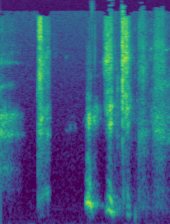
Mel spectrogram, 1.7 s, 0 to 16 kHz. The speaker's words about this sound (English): this is what happens when you got a puppy that weighs 125 pounds. It's a puppy. I thought he was full grown. He's got another 6-8 months before he's even full grown. So he's getting big.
